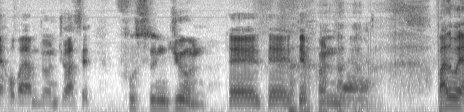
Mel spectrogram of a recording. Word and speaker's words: Fesenjān: Yes, crushed walnut, and the way they pronounce it in Gilaki, I hope I am doing justice. Fesenjān.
